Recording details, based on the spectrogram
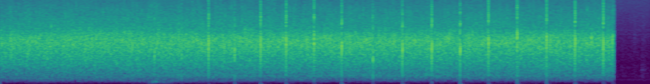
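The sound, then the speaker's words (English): Sustained, loud applause from a large crowd during a Donald Trump speech, following his tribute to Ryan, who took part in a raid. A dense steady wash of clapping with occasional sharper individual claps, continuing unbroken for about nine seconds before cutting off abruptly. “Okay, and then this applause goes, and then what Donald Trump follows it up with is this really incredible, just crass response”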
